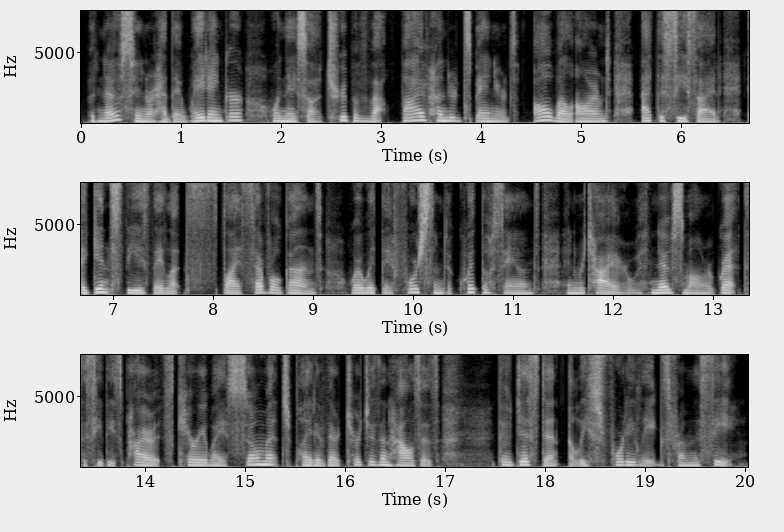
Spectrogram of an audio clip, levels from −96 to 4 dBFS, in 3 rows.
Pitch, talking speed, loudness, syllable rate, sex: 190 Hz, 205 wpm, -21 LUFS, 5.6 syllables/s, female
